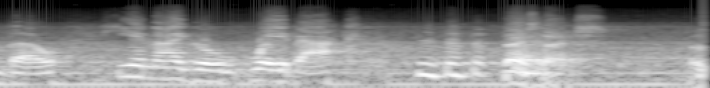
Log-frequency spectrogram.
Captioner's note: giggle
